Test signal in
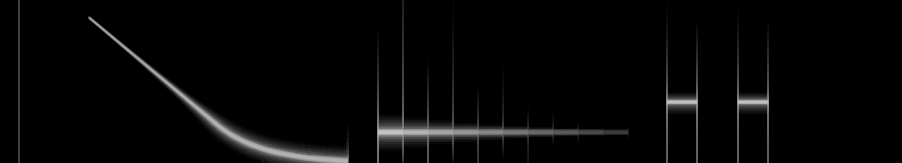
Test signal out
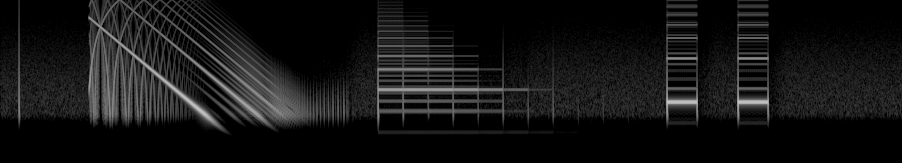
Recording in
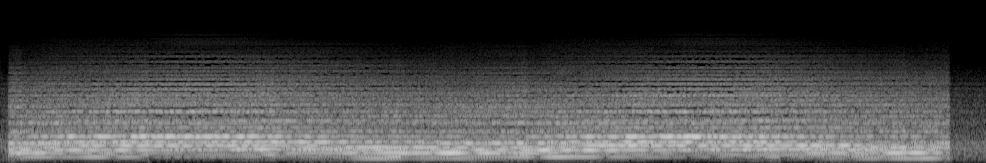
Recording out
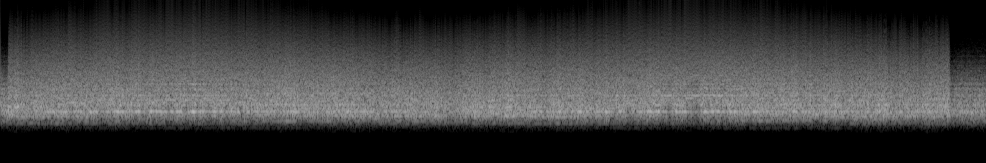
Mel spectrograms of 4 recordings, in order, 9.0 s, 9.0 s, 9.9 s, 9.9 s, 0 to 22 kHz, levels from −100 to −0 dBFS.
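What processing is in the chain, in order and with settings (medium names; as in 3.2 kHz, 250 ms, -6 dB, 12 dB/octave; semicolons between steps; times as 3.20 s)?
octave divider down 2 oct, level -5 dB; overdrive pedal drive 37 dB, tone 4.2 kHz, clips at -13.5 dBFS; compression 6:1, threshold -29 dBFS; steep high-pass 1.2 kHz 96 dB/octave; treble shelf 4.2 kHz -10.5 dB; trim +3 dB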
